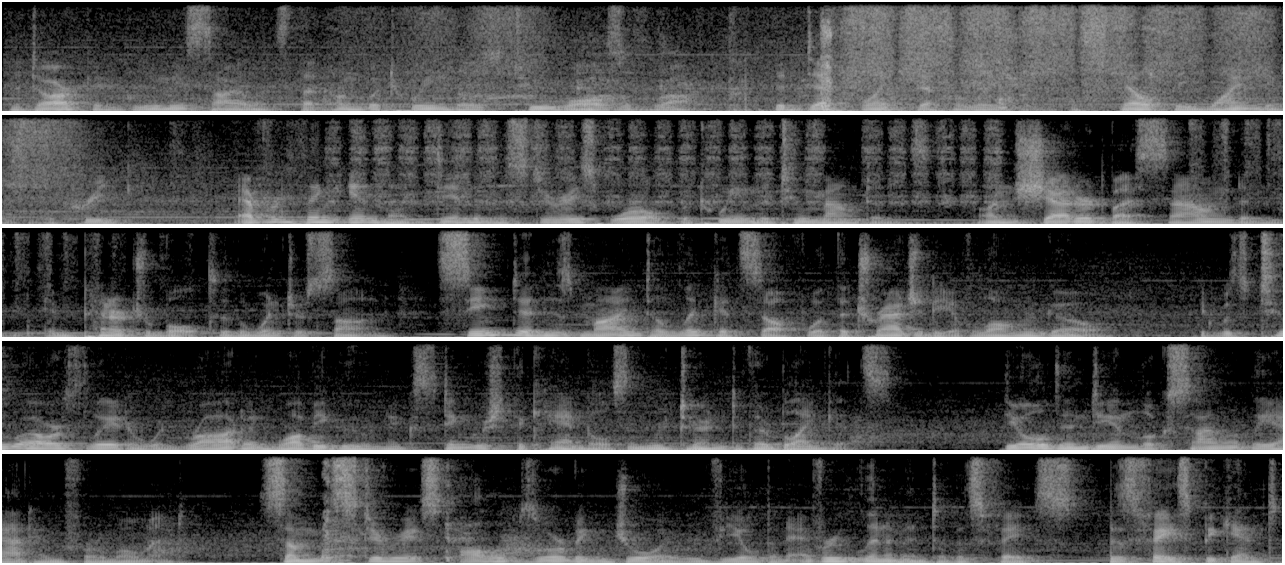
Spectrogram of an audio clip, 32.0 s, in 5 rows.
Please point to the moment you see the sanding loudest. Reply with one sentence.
The loudest moment of the sanding is at 4 seconds.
